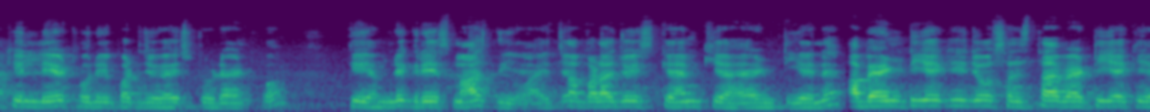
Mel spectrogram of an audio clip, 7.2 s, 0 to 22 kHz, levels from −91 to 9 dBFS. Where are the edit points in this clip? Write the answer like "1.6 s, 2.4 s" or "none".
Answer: 3.4 s, 5.2 s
